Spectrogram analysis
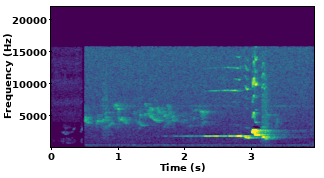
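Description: Japanese bush warbler song: a long, steady whistled note, then a sudden bright flourish, the classic 'hō-hokekyo', over a low steady hum and faint distant chirps.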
